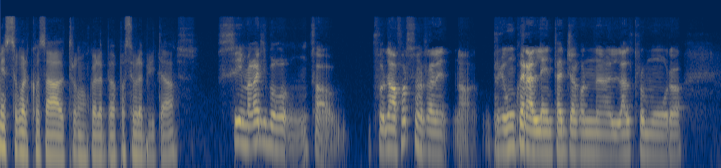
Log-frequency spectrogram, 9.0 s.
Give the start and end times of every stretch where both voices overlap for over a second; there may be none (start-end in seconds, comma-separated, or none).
none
